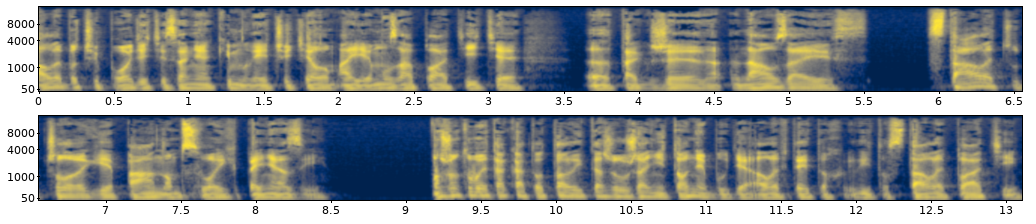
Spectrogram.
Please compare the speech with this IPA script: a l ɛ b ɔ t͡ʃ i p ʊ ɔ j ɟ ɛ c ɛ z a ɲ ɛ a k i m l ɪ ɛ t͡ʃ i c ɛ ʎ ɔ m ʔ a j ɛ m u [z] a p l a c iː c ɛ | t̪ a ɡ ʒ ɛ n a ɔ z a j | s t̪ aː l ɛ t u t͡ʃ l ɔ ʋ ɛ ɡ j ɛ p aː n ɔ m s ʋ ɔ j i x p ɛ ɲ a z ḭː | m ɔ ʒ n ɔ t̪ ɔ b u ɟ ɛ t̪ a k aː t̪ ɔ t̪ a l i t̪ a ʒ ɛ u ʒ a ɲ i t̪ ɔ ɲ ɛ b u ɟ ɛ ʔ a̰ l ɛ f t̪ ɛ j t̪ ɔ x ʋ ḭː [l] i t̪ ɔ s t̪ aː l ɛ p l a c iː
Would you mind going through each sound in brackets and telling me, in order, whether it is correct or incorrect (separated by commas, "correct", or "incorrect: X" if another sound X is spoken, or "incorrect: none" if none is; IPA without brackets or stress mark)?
correct, correct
